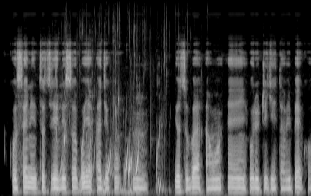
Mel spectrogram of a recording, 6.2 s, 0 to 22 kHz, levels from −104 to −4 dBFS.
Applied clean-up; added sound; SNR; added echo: none; Liquid; 11 dB; none.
